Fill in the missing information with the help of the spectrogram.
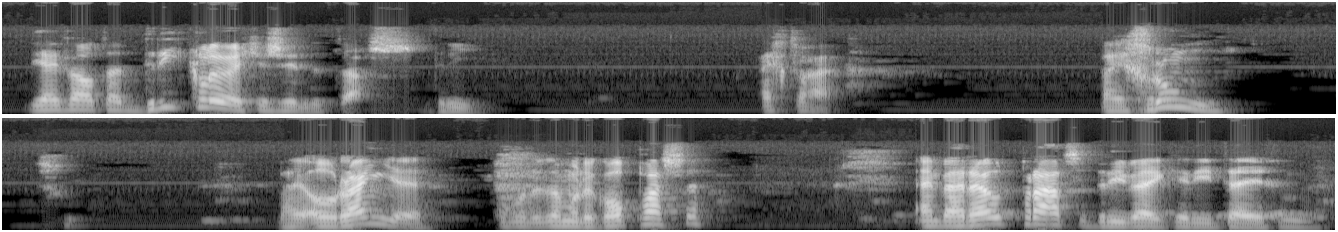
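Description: A man preaching a sermon as a pastor, chatty and joking, asking the congregation questions and slowing down to stress key words. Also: fairly high pitch, lo-fi sound. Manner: conversational and joking, asks the listener questions.

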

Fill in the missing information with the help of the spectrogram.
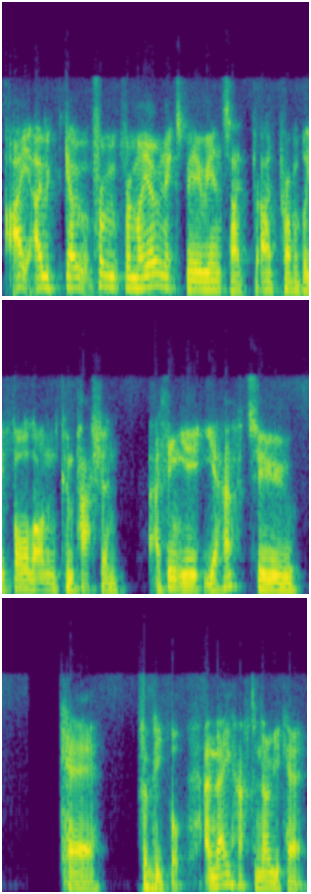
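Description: A man's voice: on the low side, takes it slowly, a bit bright. A man giving an informal, reflective answer as an interview guest. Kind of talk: conversational discussion. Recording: dull lo-fi audio.

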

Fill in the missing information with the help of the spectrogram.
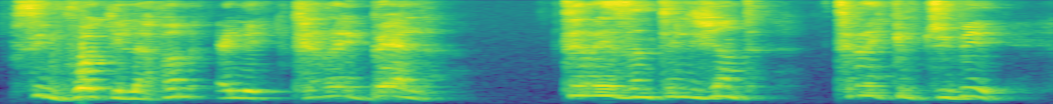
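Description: A man giving a self-help coaching talk as a therapist, with repetitive, deliberate phrasing. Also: very high voice, vocal fry, a little mellow. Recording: roomy echo.

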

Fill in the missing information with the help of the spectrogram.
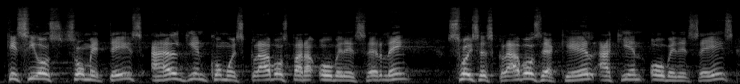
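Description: A man's voice: very high voice, creaky. A middle-aged man preaching a sermon as pastor, addressing the congregation with rising emphasis. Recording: long hall reverb.

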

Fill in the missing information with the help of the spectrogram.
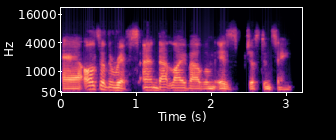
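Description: A man's voice: on the low side, moderate pace, noisy background. Joking male podcast co-host. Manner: joking, animated, many restarts. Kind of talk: casual chat.

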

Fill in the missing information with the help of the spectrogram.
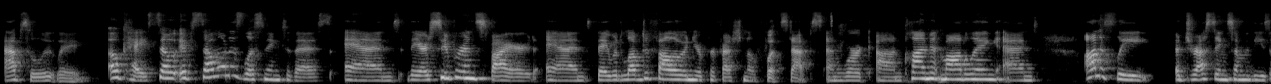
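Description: A woman's voice: medium pitch, expressive, moderate pace. A woman hosting an interview, giving brief friendly replies and laughing along. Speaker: podcast host.

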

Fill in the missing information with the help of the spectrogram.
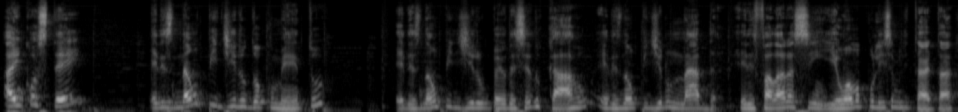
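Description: A young man telling personal stories in a casual podcast chat, lively, laughing, and acting out the people he quotes. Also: fairly high pitch, brisk, soft background music. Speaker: youtuber and podcast guest.

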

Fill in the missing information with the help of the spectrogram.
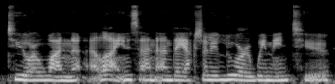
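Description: Gravelly, flat-toned woman panelist. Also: medium pitch, normal speed, no echo. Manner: earnest, repeats words while thinking. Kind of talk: panel discussion on a call.

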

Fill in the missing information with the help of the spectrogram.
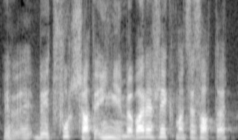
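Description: A man giving a rambling, animated personal testimony, laughing as he tells it. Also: on the high side. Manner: animated, rambling, frequent "vet du" tag; laughs while telling. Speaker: testimony speaker.

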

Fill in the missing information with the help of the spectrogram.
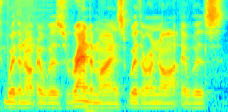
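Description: A man's voice: low voice, little pitch movement, fairly quick, a bit bright, slight background noise. A man speaking as a guest in a casual podcast conversation about medical research, thoughtful and full of "you know" fillers.

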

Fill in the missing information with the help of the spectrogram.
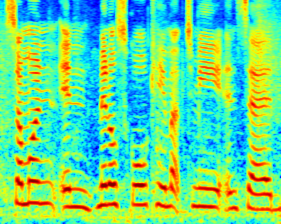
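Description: A young woman in her twenties with a slightly high voice, chatting casually as a convention guest. She tells stories with playful, deadpan jokes and an easy laugh. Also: normal speed. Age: 20s. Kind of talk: casual chat.

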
